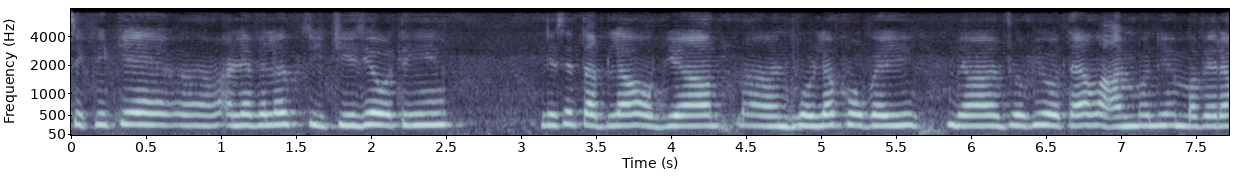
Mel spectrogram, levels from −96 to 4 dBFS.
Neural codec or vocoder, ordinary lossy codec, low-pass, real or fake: codec, 24 kHz, 0.9 kbps, WavTokenizer, small release; none; 7.2 kHz; fake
